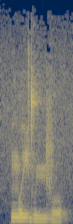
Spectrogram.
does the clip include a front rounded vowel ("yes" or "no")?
yes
